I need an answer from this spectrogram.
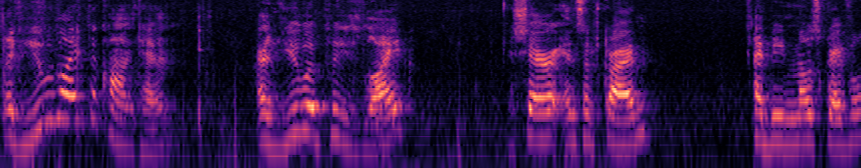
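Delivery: talking while chewing with mouth open. Speaker closing a video to viewers, chewing with mouth open. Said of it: "Sorry for chewing with my mouth open here".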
